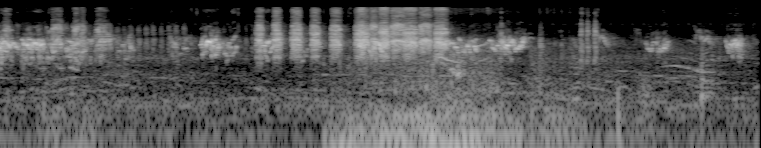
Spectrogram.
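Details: Budgerigars bred as pets in Larkana, Sindh. Bursts of sharp chirps and twittering come in uneven spurts, interrupted by rapid clicking and rustling, then fade to softer isolated calls.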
